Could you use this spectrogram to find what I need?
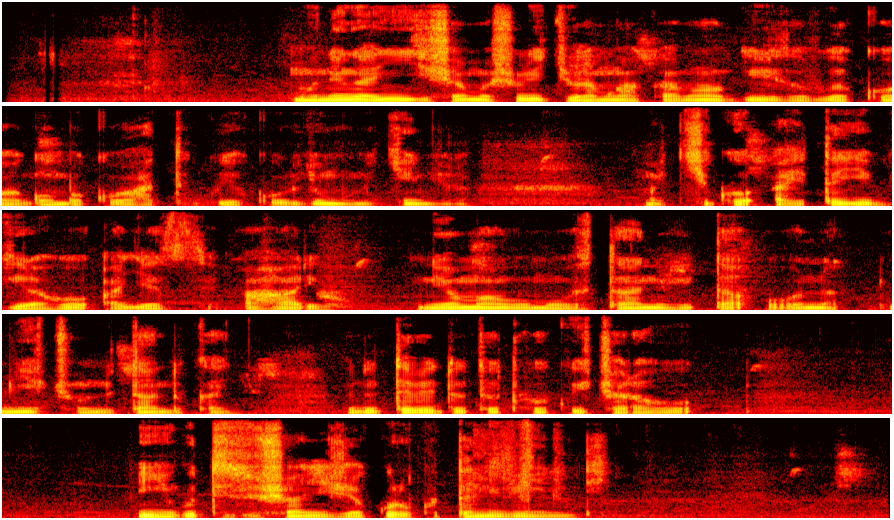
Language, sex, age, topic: Kinyarwanda, male, 25-35, education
